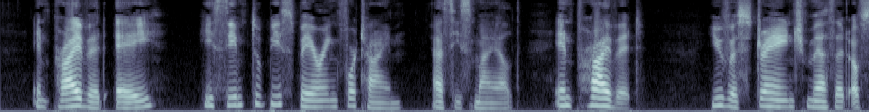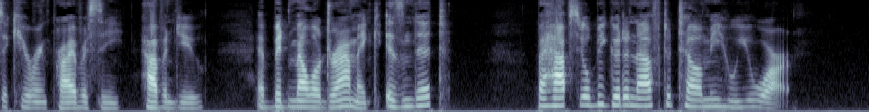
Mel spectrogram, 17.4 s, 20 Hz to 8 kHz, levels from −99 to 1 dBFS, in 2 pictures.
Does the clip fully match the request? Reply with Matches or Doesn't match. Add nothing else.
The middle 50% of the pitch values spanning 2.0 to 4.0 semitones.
Doesn't match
